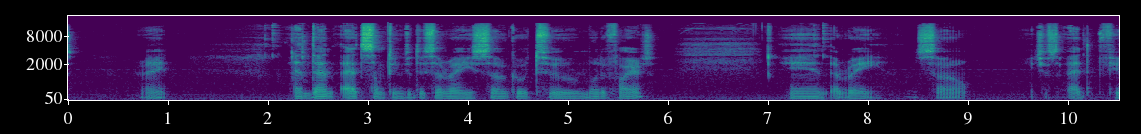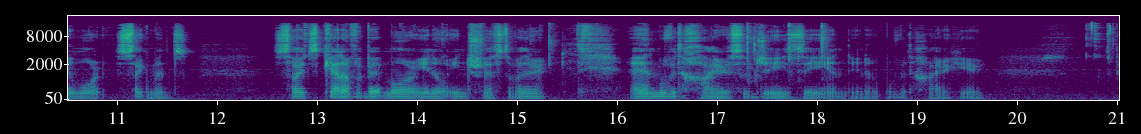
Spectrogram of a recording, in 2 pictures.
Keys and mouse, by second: 2.1 q, 13.9-14.3 middle drag, 14.5 KP_5, 15.3 KP_5, 15.7-16.3 drag, 17.1 g.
